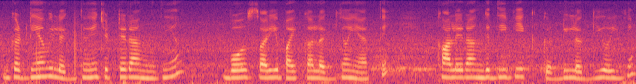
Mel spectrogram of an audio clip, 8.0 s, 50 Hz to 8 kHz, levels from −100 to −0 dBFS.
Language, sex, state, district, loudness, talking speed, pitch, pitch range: Punjabi, female, Punjab, Pathankot, -18 LUFS, 165 wpm, 220 Hz, 205-230 Hz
